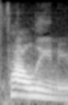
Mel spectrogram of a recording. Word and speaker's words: Paolini: It's Paolini, right? Yes. Like the Good guy job. that wrote all the homeschool kid that wrote all the dragon books. Right, the dragon books. I'm so Chelsea sorry. Paolini.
